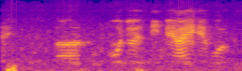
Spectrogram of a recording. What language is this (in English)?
Urdu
